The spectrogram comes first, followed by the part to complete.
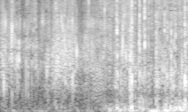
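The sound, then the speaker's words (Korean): Paper being crumpled, a continuous dense crackling and rustling that fills the whole moment, steady in loudness with sharper crinkles toward the end, and no one talking. “이 소리 종이 구기는 소리입니다.”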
